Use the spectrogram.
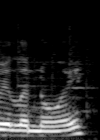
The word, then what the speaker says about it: Illinois: The S is silent.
